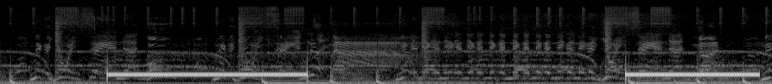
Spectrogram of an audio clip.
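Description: Two long, steady ringback tones of a phone call to Elves for Hire ringing before voicemail answers, each lasting about two seconds at a flat mid pitch, separated by a few seconds of quiet line hiss.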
